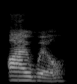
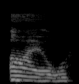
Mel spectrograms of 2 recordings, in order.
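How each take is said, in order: First: Both words are said fully and separately. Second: The two words are merged into one short syllable. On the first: The speaker calls it wrong. "not I will" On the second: The speaker calls it right. "it's normally I'll"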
